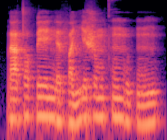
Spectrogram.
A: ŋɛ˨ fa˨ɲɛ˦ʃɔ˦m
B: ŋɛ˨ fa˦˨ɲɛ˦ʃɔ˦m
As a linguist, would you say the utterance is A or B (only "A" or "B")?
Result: A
